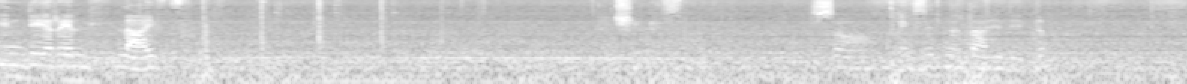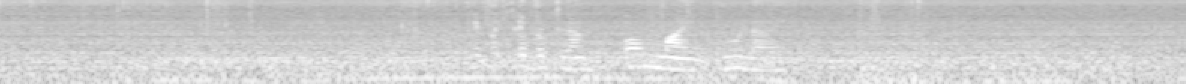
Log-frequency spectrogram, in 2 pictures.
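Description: A car engine hums steadily from inside a moving car.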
